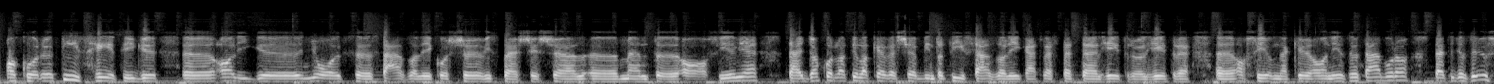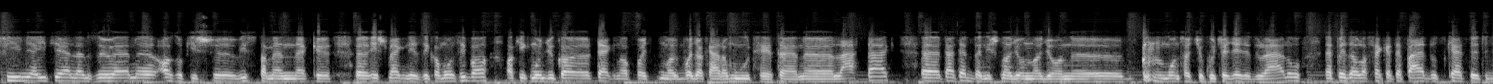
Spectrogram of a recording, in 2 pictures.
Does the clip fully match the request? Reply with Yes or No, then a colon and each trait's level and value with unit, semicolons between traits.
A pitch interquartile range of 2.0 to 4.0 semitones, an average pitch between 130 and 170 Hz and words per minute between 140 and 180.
Yes: average, 2.8 semitones; medium, 140 Hz; fast, 155 wpm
